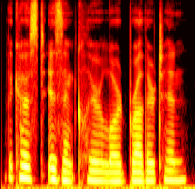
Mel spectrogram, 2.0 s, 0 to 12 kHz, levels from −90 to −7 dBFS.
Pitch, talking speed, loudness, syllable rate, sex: 170 Hz, 185 wpm, -17 LUFS, 4.7 syllables/s, female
